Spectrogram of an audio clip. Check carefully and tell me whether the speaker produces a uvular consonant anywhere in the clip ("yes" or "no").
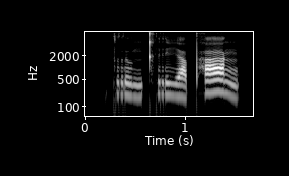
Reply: no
